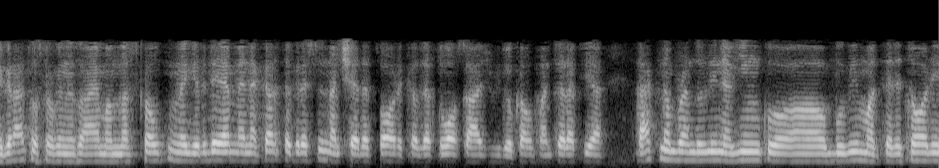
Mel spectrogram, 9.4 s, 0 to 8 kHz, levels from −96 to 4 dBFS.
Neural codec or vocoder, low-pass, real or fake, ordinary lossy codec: codec, 24 kHz, 0.5 kbps, DualCodec; 7.2 kHz; fake; AAC, 16 kbps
